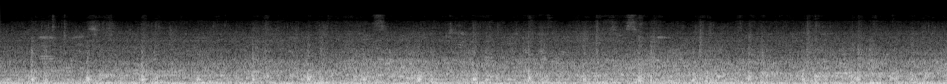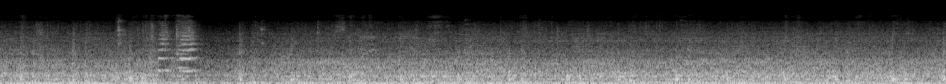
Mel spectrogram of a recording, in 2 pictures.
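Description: Narrow-gauge train running steadily along the track, a dense low rumble with rail clatter, heard from on board. About eleven seconds in, a short horn blast sounds for about a second.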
